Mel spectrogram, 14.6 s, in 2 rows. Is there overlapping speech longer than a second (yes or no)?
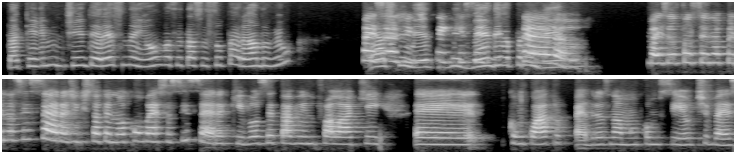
yes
